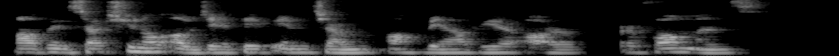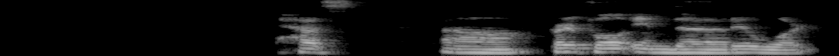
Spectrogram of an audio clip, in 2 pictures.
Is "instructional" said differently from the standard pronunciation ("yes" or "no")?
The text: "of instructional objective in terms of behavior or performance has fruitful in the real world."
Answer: no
